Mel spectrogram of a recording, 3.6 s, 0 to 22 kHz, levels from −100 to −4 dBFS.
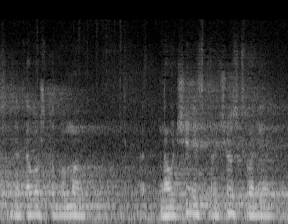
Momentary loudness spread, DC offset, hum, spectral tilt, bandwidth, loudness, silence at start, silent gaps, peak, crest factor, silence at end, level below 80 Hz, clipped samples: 13 LU; under 0.1%; none; -8 dB/octave; 10 kHz; -33 LUFS; 0 s; none; -16 dBFS; 16 dB; 0 s; -52 dBFS; under 0.1%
